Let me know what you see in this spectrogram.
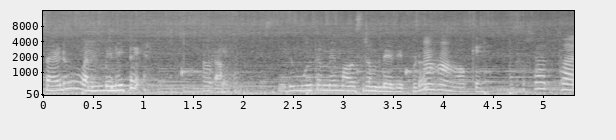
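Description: Oil sizzling steadily under a thick multigrain thalipeeth flatbread frying in a pan, with a woman's voice louder over it.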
